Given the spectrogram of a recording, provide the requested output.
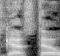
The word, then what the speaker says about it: Gusto: Now, what is Gusto? Well, it rhymes with musto or rusto, as in let's do it once more with Gusto.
